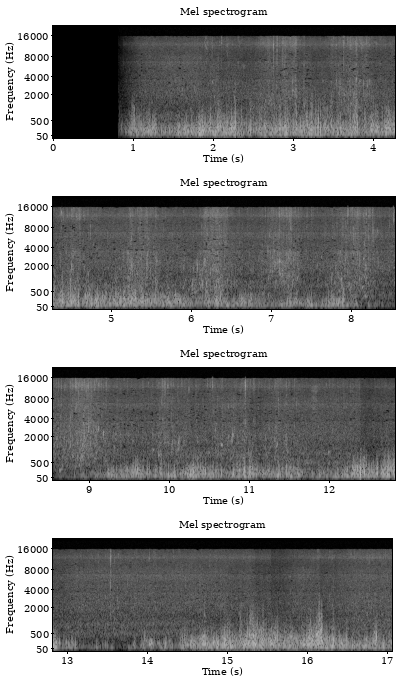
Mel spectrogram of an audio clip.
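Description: Wind buffeting the camera microphone in loud, uneven gusts beside a shallow river, with the rush of water running over stones underneath. It starts abruptly about a second in, after silence.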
